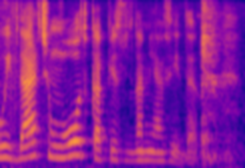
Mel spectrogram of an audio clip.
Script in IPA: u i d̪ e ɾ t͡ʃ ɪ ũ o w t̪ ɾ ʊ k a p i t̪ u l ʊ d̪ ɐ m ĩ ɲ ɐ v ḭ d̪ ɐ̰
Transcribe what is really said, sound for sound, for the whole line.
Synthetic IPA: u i d̪ a ɾ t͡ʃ ɪ ũ o w t̪ ɾ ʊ k a p i t̪ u l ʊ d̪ ɐ m ĩ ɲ ɐ v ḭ d̪ ɐ̰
